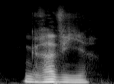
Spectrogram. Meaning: to climb up
- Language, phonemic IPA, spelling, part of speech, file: French, /ɡʁa.viʁ/, gravir, verb, Fr-gravir.ogg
